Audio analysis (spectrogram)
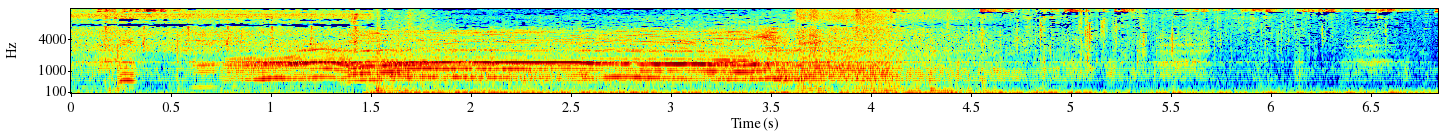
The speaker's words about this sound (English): Behold! It's dynamite! The blast will incinerate the room. I'd estimate we have 10 seconds until it detonates.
